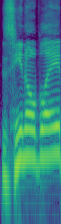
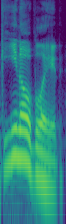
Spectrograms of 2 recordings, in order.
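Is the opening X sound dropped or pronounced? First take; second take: pronounced; dropped. First: The word begins with its X sound. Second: The word begins without its X sound.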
